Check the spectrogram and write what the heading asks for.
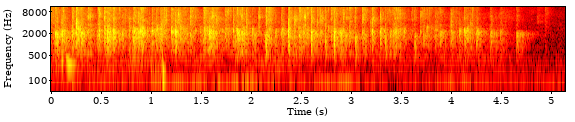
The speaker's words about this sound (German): Wir freuen uns schon riesig auf euren Vortrag. Also ein Applaus.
